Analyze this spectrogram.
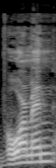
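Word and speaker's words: Woerman: Vorman, I think is how you pronounce it.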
